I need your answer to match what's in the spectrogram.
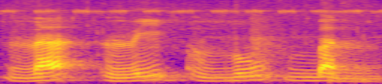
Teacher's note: Jadi huruf dzal ini enggak boleh ada hamsnya nafasnya tertahan di dalam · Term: huruf zal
